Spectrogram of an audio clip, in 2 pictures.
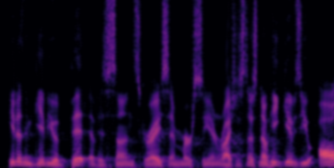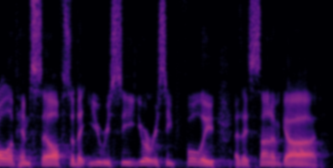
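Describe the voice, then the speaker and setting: This man has an American accent, a medium pitch and lively intonation at a moderate pace. The recording is very clean and the background silent. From Texas, outside Austin. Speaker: pastor. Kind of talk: sermon.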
